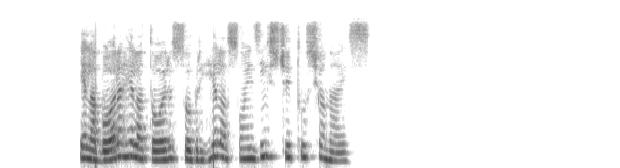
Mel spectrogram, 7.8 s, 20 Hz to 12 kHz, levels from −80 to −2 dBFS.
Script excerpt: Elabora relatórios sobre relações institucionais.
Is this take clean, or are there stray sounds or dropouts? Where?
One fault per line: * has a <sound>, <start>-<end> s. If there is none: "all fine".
all fine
